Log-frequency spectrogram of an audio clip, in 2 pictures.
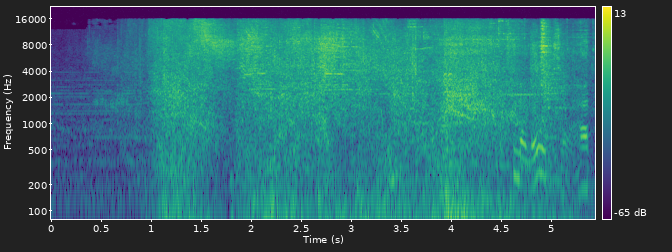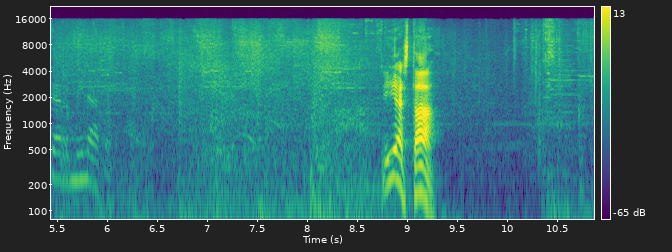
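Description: Spells, blows and explosions crash and rumble in a fight.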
